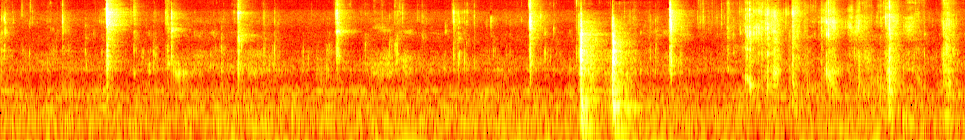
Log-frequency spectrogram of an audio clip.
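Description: A person chewing and biting crunchy fried food close to the microphone, with irregular sharp crunches and mouth clicks.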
